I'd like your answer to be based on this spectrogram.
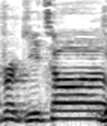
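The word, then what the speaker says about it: Birgitte: Okay, how do you say her name? – I say Birgit. – Birgit. That's how I said Birgit. Birgit is how I pronounce it. – Birgit. Okay, well that's either that's a lot more. – I've heard Birgitta.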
